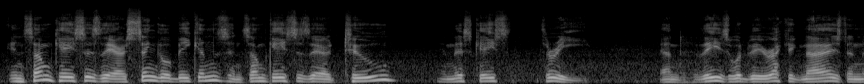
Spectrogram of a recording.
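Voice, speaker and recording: A man's voice: medium pitch, slight background noise, poor audio. Earnest male archaeologist explaining on site.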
